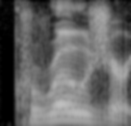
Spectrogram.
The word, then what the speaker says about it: crosier: here it is i skip right over it crozier yeah that's how you pronounce it that's all i wanted to know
